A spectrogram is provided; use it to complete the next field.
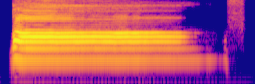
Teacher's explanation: জিহ্বার গোড়া তারপর আবার উপরে তালুর সাথে লাগাবেন, লাগিয়ে মোটা আওয়াজে উচ্চারণ করবেন। কফ, চার লিপ টান হবে।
